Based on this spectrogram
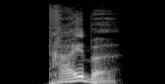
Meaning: inflection of treiben: 1. first-person singular present 2. first/third-person singular subjunctive I 3. singular imperative
- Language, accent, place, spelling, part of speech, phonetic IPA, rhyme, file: German, Germany, Berlin, treibe, verb, [ˈtʁaɪ̯bə], -aɪ̯bə, De-treibe.ogg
